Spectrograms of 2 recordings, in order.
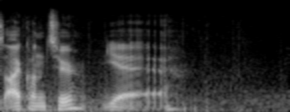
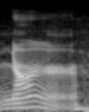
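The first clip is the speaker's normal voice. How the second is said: broad Australian no, far from usual voice. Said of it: "can you say the most Australian no?".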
